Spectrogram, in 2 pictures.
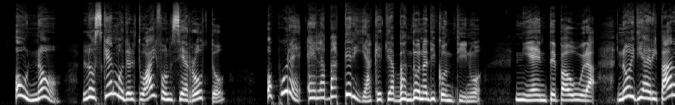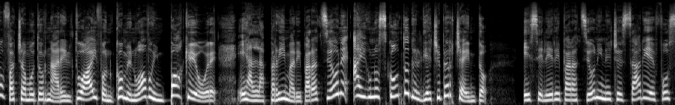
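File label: Italian, female, commercial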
